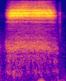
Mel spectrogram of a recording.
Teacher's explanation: Чуємо шум, тому цей звук глухий.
